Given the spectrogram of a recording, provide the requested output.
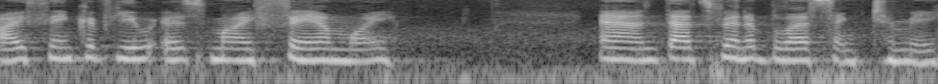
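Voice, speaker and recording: Somewhat breathy, a woman speaks at a fairly slow pace with a fairly high pitch. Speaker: congregation member, elder. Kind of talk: testimony.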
